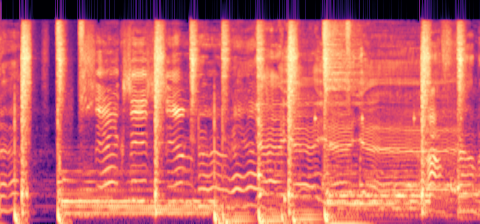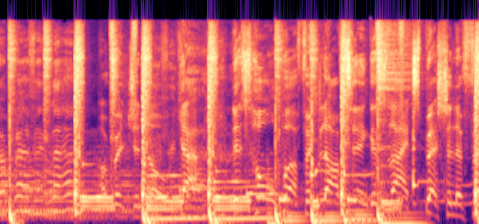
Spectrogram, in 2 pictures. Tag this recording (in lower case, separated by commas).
music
